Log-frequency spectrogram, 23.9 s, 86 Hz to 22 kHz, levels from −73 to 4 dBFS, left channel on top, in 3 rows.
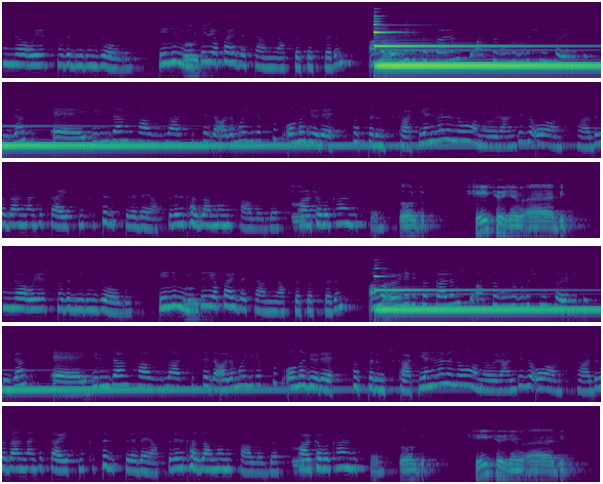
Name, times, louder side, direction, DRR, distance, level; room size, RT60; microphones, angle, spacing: voice 1, 0.0-1.7 2.1-4.6 4.9-19.7 19.9-21.1, right 2 dB, 15° right, 9 dB, 0.6 m, -40 dB
Mallet percussion, 5.0-12.2, left 9 dB, 90° left, 0.4 m, -26 dB
voice 2, 21.3-21.6 22.2-23.5, left 3 dB, 50° left, 12 dB, 1.0 m, -38 dB
17.0 x 5.7 x 9.9 m, 0.69 s
head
